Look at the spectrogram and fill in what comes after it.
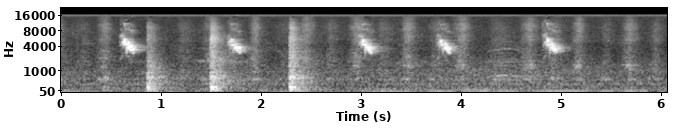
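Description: A small songbird chirping over and over, a short falling note about every second. There are three sharp knocks in the first half.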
